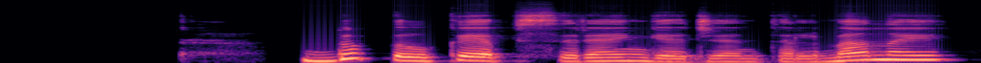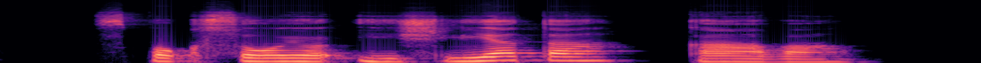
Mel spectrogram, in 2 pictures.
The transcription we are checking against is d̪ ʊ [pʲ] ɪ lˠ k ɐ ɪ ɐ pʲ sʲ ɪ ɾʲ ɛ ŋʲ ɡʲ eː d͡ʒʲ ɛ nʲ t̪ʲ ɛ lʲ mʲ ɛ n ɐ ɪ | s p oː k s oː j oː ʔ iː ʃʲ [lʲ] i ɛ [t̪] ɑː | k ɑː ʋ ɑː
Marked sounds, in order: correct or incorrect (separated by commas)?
correct, correct, correct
